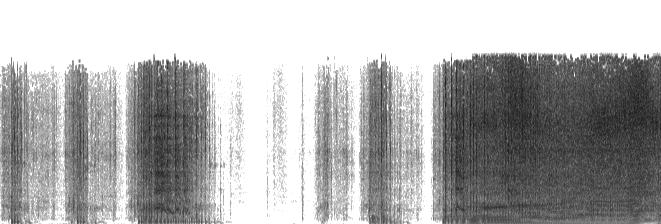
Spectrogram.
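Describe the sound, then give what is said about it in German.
A chainsaw freshly filled with petrol and oil revs in several loud bursts, drops briefly quiet, then bites into a huge oak trunk with a sustained, roaring cut that shifts in pitch as it works through the wood, worked by a woman standing on a scaffold beside the trunk. “Mit der frisch befüllten Kettensäge steigt die zierliche kleine Frau auf ein Gerüst neben einem riesigen Eichenstamm und legt los.”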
